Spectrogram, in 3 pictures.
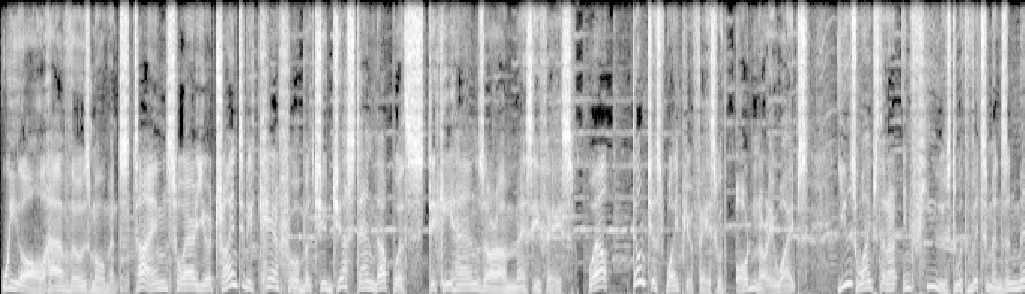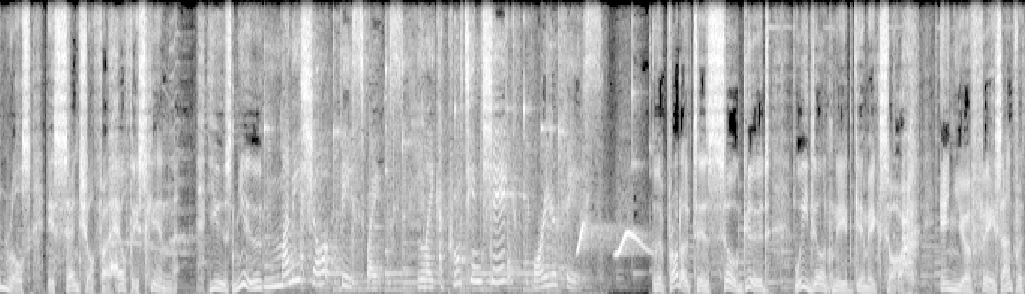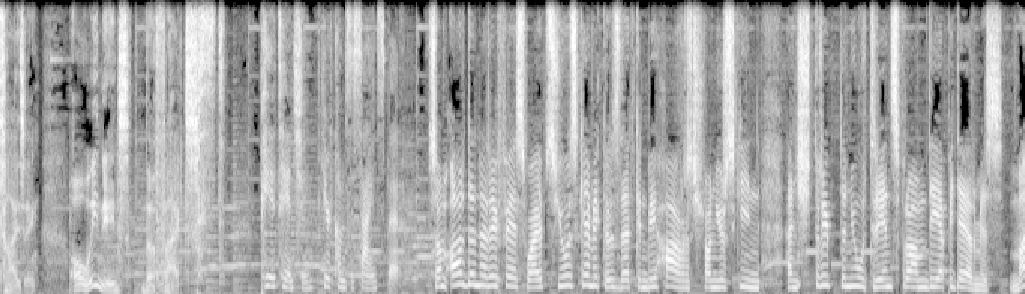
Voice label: Spoof Ad; Money Shot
